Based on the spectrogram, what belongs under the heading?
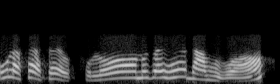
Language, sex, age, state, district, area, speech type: Assamese, female, 60+, Assam, Sivasagar, rural, conversation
